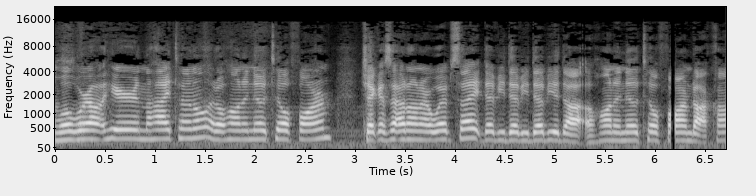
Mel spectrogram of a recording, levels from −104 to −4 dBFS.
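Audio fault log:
6.15–6.21 s, gap at a join of encoded pieces: two separately encoded segments were joined without trimming the encoder's start delay and final-frame padding, so a 51 ms gap breaks the continuous sound, its edges smeared by the codec, before the sound resumes where it stopped.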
